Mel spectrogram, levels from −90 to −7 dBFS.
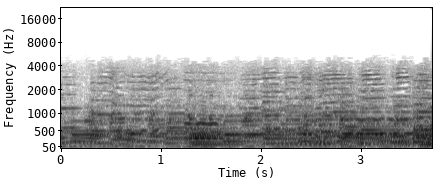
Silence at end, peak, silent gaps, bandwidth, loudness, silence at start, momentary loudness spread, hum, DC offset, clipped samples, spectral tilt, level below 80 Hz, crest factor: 0 s; -6 dBFS; none; 5 kHz; -21 LUFS; 0 s; 6 LU; none; under 0.1%; under 0.1%; -11.5 dB/octave; -40 dBFS; 14 dB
